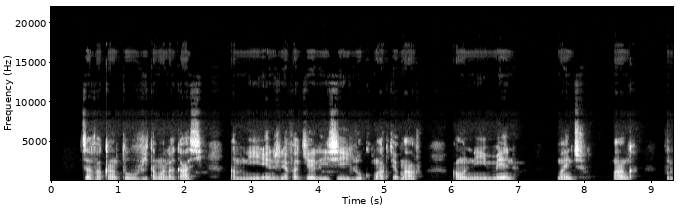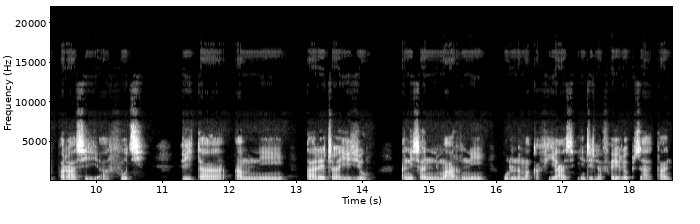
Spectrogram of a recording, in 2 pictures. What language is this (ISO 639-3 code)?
mlg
